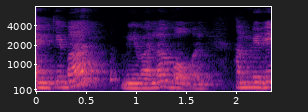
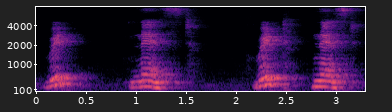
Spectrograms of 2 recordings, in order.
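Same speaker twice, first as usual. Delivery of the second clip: slow dictation; much slower than usual. Shown as a demonstration. Dictation of closing phrase.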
